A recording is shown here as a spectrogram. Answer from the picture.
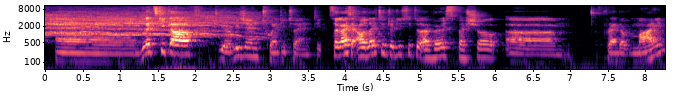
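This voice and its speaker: Over noticeable background noise and audible room echo, a man talks at a fairly slow pace with very wide pitch swings. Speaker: YouTuber reacting to music. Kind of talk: casual vlog intro. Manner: halting, with many fillers; trying to speak slowly.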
